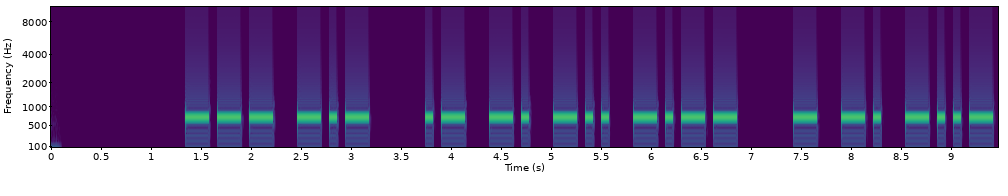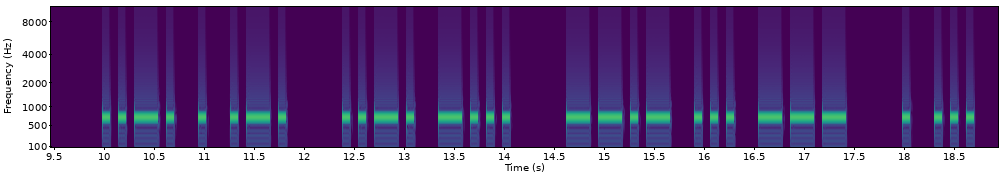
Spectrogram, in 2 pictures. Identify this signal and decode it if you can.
Morse code, heard as a keyed tone, about 15 wpm, 700 Hz. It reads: OK ANDY TNX FER FB QSO ES
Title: K1USN SST QSO Practice 15wpm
